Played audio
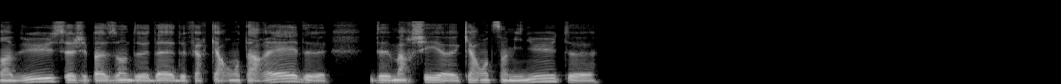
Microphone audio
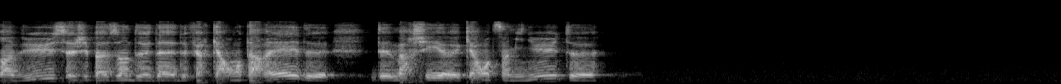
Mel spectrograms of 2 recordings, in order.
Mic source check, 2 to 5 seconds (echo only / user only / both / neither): echo only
